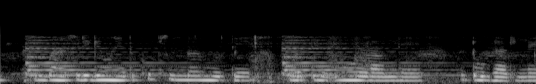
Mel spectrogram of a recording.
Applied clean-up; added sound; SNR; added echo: none; Piano; 14 dB; reverberation time 0.2 s.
